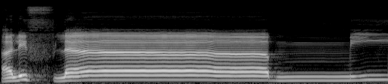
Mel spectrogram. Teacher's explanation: यह मद जो है ये मदे लाजिम है तो इसको खींच करके पढ़ें ज्यादा खींचेंगे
